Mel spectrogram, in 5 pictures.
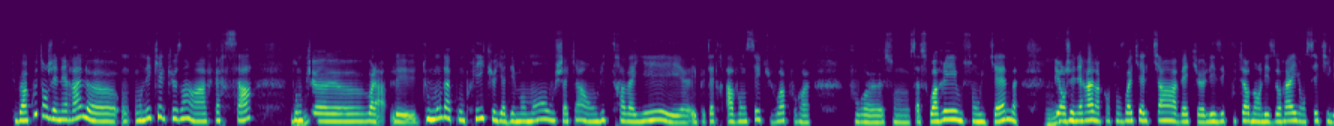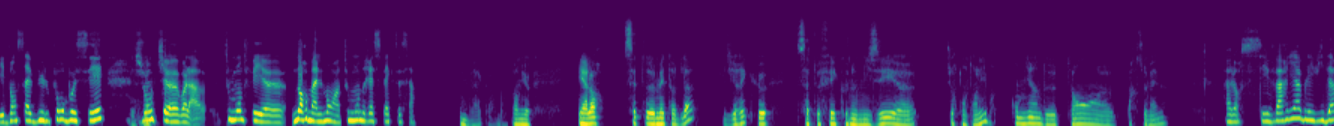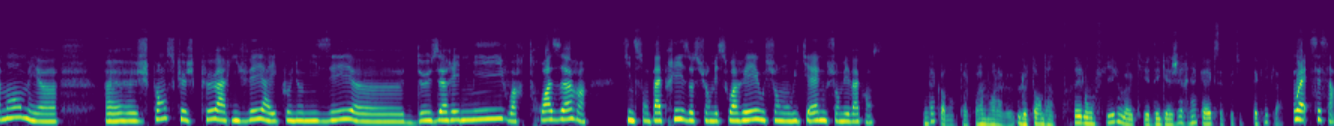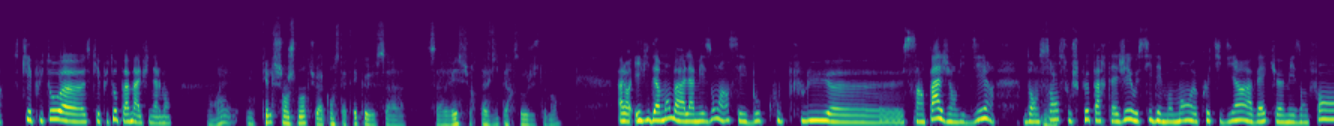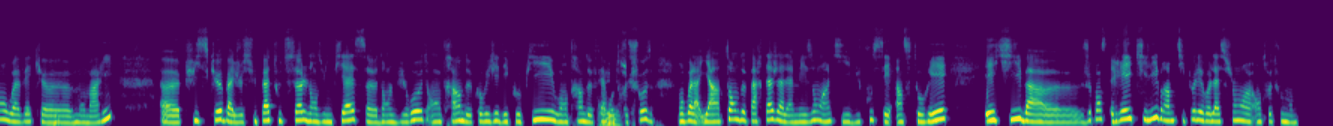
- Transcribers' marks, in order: stressed: "normalement"; drawn out: "heu"; other background noise
- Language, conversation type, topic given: French, podcast, Comment trouver un bon équilibre entre le travail et la vie de famille ?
